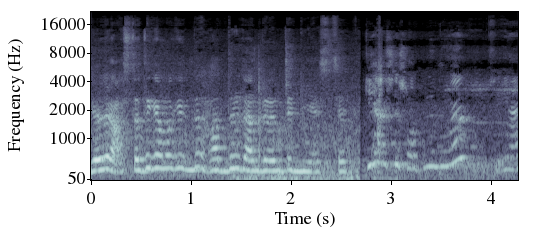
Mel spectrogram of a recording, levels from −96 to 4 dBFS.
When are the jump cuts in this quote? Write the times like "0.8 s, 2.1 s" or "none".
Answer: 2.7 s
